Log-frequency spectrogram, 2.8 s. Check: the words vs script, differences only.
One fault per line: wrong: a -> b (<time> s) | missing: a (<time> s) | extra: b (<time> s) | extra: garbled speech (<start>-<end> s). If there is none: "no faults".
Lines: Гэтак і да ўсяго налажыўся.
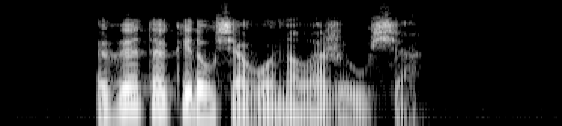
no faults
